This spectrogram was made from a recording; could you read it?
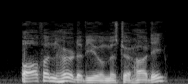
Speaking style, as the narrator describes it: the actor said in a surprisingly deep voice that had a comical effect in contrast to his diminutive appearance

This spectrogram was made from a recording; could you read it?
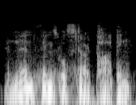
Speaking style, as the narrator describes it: Frank murmured

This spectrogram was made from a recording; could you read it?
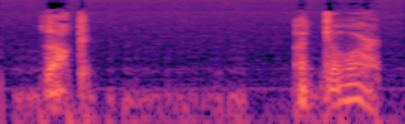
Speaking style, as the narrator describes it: Joe whispered tensely

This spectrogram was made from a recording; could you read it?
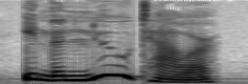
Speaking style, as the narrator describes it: Miss Applegate cried out

